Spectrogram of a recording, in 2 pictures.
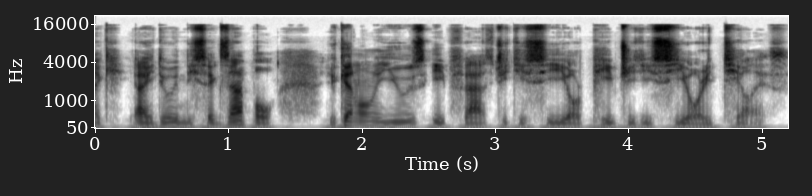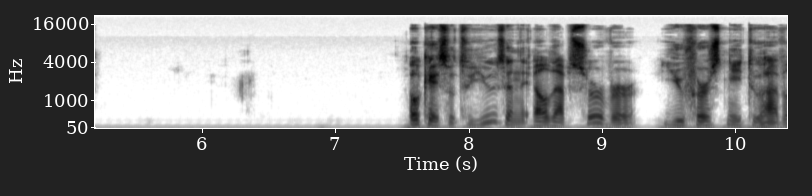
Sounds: speech

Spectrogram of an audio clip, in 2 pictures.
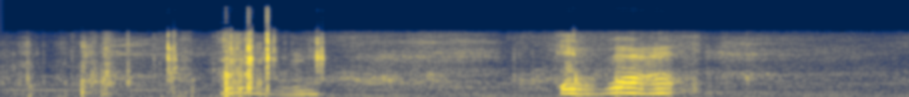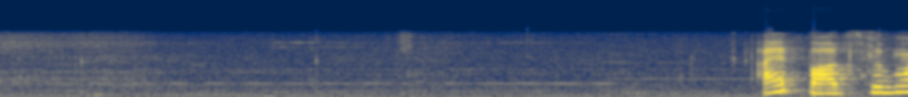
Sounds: speech

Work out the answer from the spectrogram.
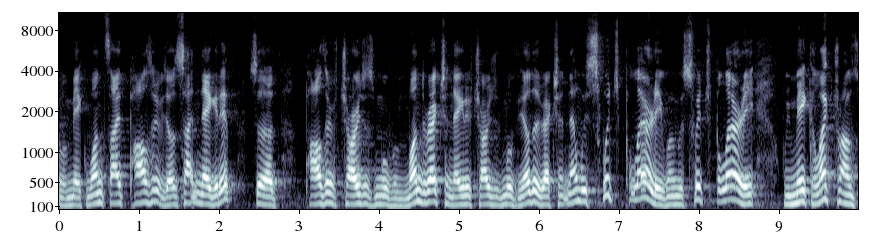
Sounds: speech

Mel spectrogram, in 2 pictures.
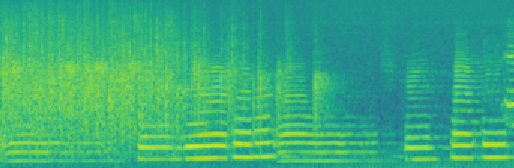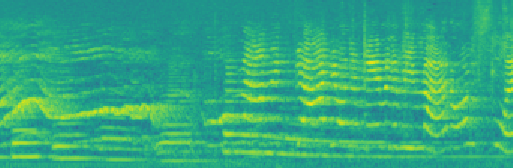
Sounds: trombone, brass instrument

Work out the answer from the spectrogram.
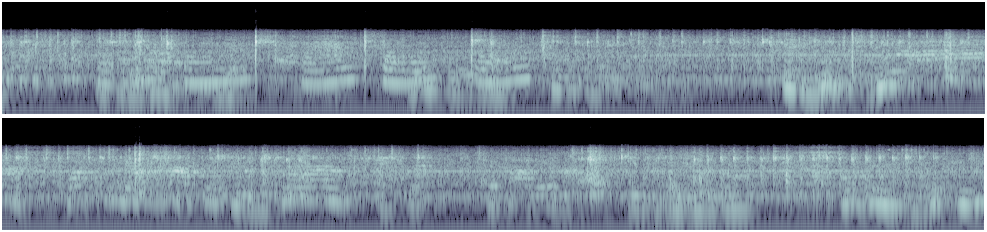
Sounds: mechanisms, gears, pawl

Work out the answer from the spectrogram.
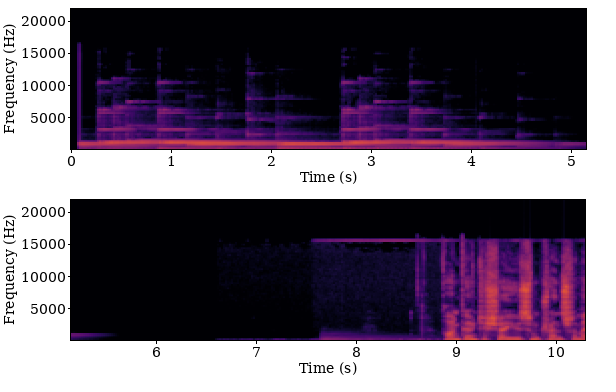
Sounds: glockenspiel, mallet percussion, xylophone

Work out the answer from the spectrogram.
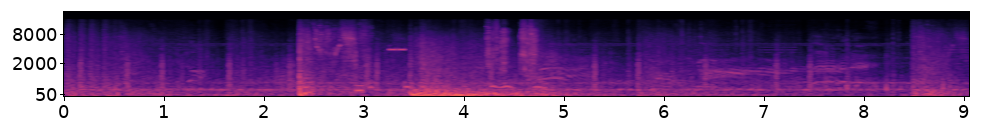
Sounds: speech

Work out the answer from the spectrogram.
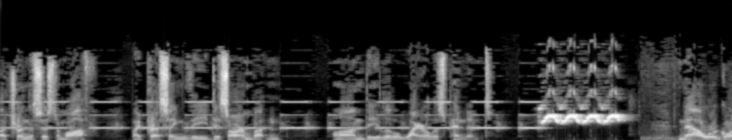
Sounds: alarm, speech

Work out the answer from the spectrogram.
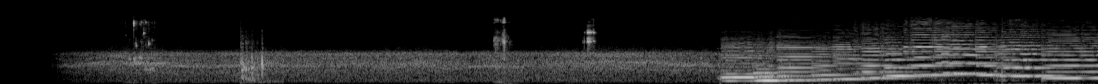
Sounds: violin, music

